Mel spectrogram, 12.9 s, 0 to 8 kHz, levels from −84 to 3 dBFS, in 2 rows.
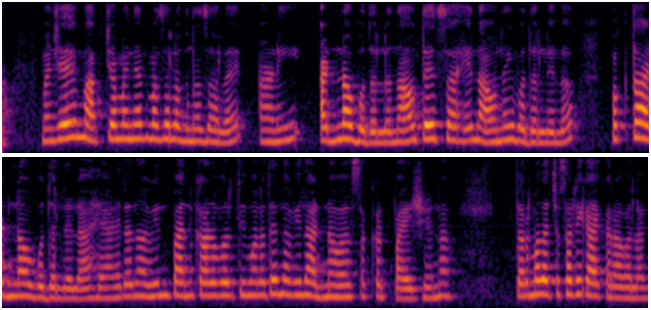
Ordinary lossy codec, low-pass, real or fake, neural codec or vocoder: none; none; real; none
